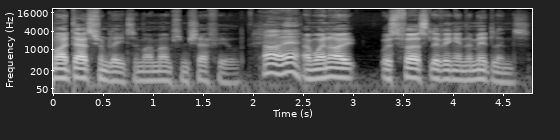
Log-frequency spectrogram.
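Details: Adult man speaking; Typical speech.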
